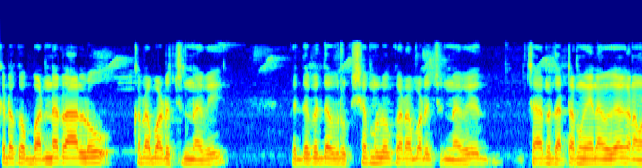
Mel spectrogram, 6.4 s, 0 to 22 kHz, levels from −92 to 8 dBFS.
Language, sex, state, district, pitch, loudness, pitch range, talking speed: Telugu, male, Andhra Pradesh, Guntur, 125 Hz, -17 LUFS, 120-130 Hz, 100 wpm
